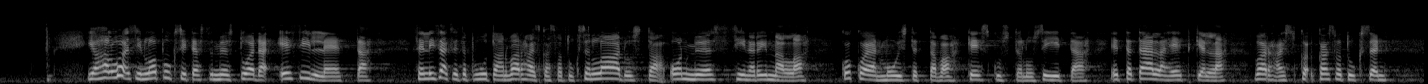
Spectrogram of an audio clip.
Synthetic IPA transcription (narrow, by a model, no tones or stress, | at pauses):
jɑhɑluɑisinlo̞puksit̪æsːæmyøst̪uodɑʔe̞silːeet̪ːæ | senlisækset̪ːæpuhut̪ɑːnʋɑrɦɑjskɑsʋɑt̪uksenlɑːdust̪ɑʔonmyøssiːnærinːɑlːɑ | ko̞koɑjɑnmuist̪et̪ːɑʋɑke̞skust̪e̞lusiːt̪æ | ʔet̪ːæt̪ælːæhe̞t̪kelːæ | ʋɑrhɑjsɑkɑsʋɑt̪uksen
